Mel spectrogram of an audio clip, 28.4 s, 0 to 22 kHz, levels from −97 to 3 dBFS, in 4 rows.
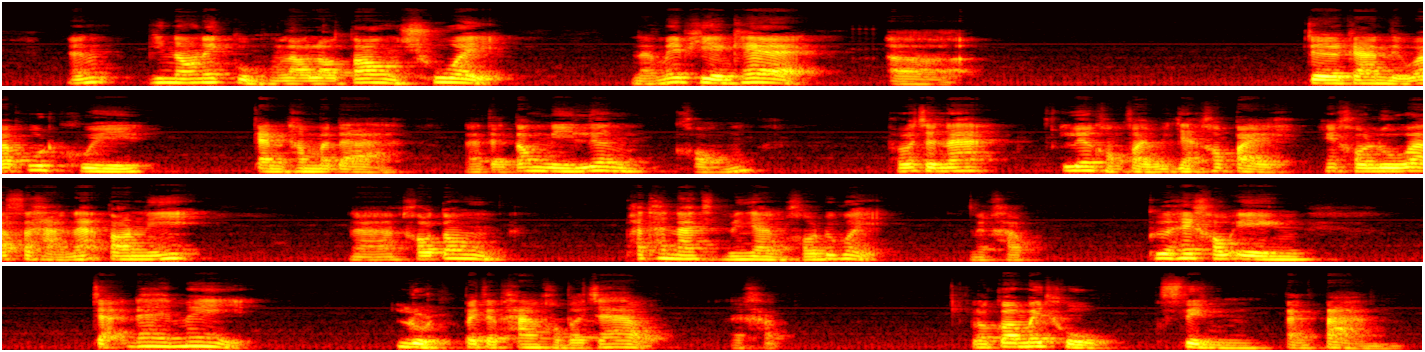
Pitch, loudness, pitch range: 155 Hz, -23 LUFS, 140-180 Hz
